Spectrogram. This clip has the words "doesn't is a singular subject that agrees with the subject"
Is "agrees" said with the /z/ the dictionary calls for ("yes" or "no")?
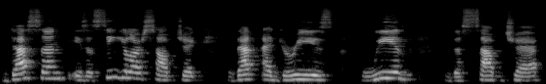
yes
